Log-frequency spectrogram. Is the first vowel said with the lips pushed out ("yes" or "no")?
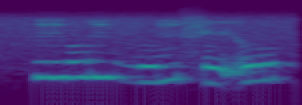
yes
